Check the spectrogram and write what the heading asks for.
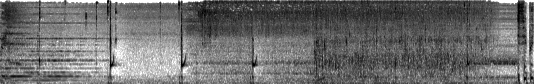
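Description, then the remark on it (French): Water from a leak, with sharp, distinct drips falling every second or so over a soft, steady trickle that swells into a fuller running flow partway through. “bruit qui coûte cher à la planète.”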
